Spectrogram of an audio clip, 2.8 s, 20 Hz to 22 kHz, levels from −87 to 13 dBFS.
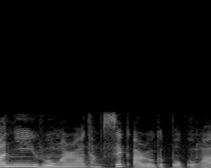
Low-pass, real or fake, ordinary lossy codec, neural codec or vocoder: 7.2 kHz; fake; none; codec, 16 kHz in and 24 kHz out, 2.2 kbps, FireRedTTS-2 codec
